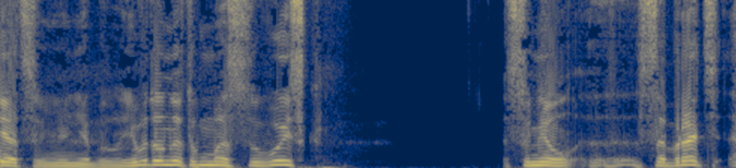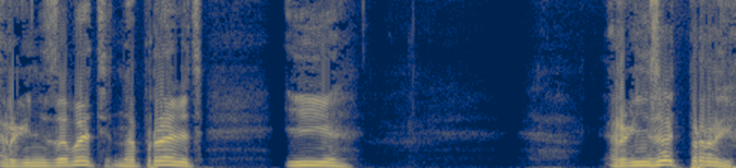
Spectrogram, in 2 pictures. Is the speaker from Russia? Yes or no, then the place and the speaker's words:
no; Zelva, Grodno Region, Belarus; also born or lived in Slonim; между белорусскими городами Зельва и Слоним. Это мои родные города, в которых прошло мое детство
